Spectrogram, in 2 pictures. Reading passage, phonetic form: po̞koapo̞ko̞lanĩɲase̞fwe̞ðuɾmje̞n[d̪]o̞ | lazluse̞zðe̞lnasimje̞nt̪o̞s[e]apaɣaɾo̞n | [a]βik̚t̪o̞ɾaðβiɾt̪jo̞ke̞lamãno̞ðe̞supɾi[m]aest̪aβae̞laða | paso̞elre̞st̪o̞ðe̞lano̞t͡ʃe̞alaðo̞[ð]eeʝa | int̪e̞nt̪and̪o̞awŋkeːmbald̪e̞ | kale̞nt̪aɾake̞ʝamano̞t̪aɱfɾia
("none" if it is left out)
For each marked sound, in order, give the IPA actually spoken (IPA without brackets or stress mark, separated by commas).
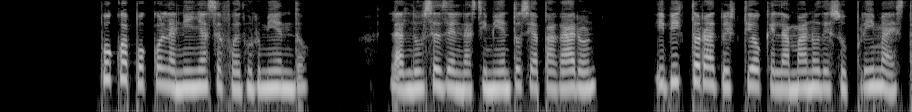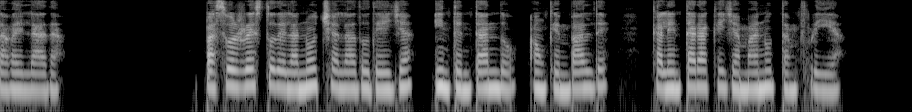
d̪, e, i, m, ð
